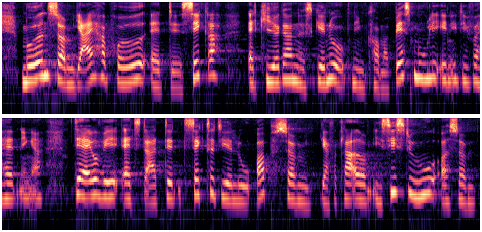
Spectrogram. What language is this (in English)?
Danish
